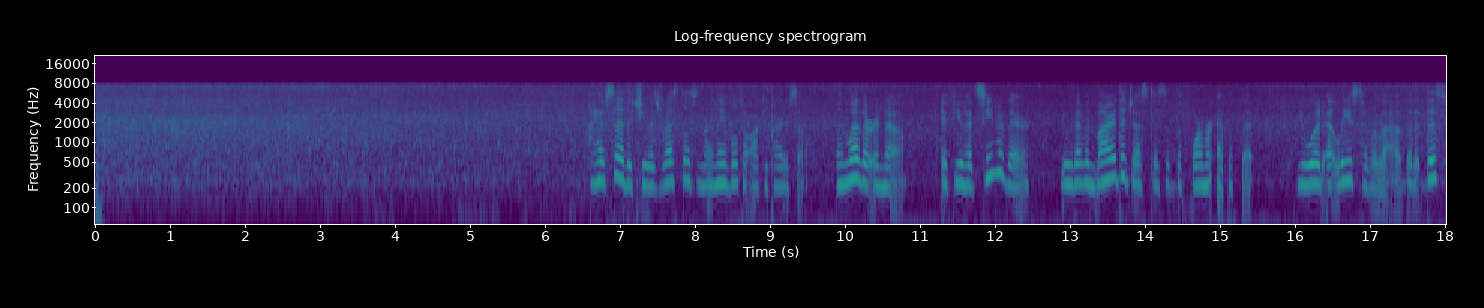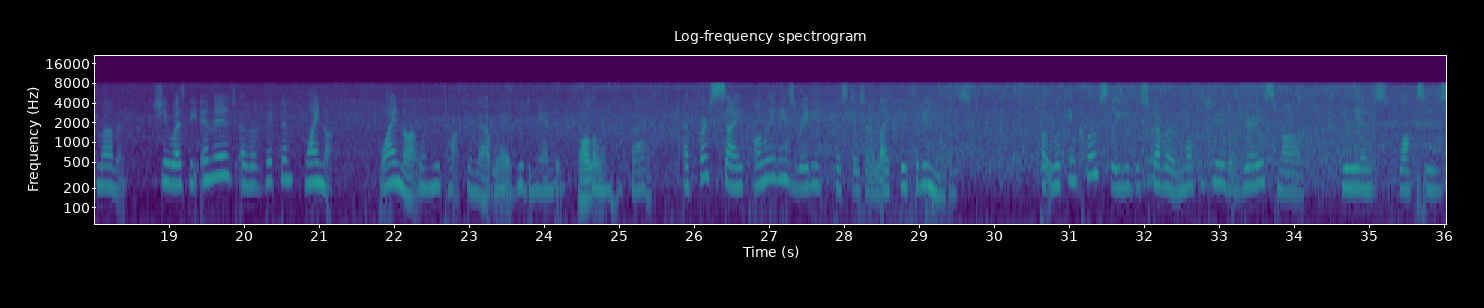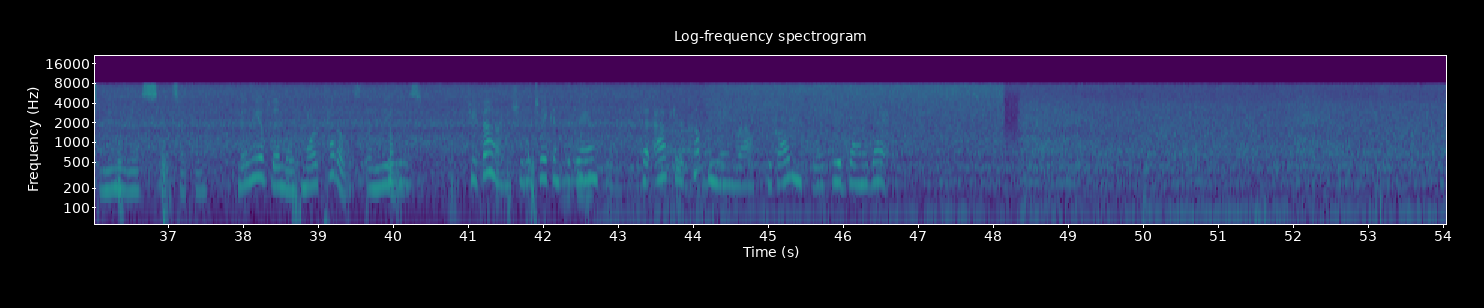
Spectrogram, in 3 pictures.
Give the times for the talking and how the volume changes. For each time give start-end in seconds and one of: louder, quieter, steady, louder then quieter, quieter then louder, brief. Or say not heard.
6.5-21.2 steady
21.8-29.9 steady
30.6-46.8 steady.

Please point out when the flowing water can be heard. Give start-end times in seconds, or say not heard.
0.0-53.9.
